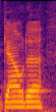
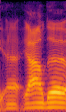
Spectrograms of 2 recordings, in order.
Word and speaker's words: Gouda: I like Edam, Gouda, which I think is pronounced differently, Gouda or something like that in where it's from.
